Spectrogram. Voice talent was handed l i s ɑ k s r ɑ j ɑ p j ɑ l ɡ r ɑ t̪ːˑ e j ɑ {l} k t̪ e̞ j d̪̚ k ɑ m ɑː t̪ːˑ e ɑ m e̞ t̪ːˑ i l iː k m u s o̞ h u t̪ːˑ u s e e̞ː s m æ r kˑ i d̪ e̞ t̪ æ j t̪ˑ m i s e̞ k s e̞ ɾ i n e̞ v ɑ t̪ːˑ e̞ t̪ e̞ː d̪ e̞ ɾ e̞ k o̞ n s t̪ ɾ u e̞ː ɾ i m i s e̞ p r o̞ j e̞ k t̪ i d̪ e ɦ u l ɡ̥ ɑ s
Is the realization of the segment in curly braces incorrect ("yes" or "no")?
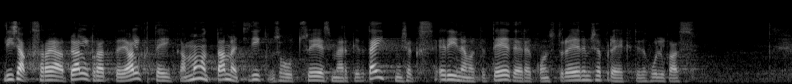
no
